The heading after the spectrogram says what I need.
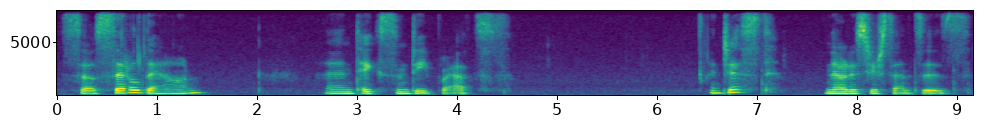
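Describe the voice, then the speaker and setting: Guiding a meditation, a woman speaks in a low, gravelly voice. She goes very slowly and softly, pausing at length between brief phrases.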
